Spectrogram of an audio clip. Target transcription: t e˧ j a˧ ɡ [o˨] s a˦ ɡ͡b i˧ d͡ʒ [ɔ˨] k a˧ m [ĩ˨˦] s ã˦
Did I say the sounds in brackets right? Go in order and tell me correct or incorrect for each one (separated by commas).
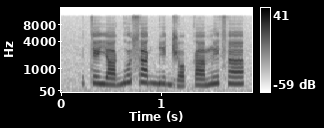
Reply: incorrect, correct, incorrect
